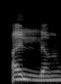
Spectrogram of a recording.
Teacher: Sound of the तनवीन completely मर्ज हो गई लाम के अंदर ना, नॉट अनलम, अल्लम, ठीक है। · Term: कंप्लीट मर्जिंग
